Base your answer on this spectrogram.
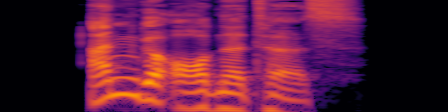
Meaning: strong/mixed nominative/accusative neuter singular of angeordnet
- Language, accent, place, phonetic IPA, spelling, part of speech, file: German, Germany, Berlin, [ˈanɡəˌʔɔʁdnətəs], angeordnetes, adjective, De-angeordnetes.ogg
